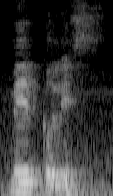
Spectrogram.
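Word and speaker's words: miércoles: Wednesday को हम लोग बोलते हैं मियरकुलेस. इसकी प्रोनाउंसिएशन जो होती है मी एर को लेस, मियरकुलेस.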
